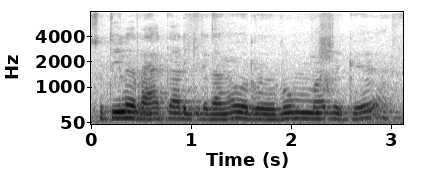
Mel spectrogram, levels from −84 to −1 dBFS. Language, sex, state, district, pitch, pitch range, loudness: Tamil, male, Tamil Nadu, Namakkal, 155 Hz, 145-165 Hz, -14 LUFS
